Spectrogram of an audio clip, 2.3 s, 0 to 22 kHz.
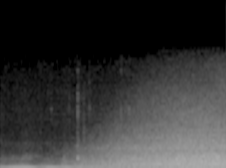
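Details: Lasko PN020350 floor fan after repair and maintenance for being noisy and hardly spinning, blades refitted with roll pin: steady low hum and smooth rush of air building to speed through high, low and medium, no rattle or drag; running normally.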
